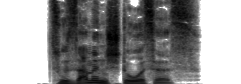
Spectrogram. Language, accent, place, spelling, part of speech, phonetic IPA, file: German, Germany, Berlin, Zusammenstoßes, noun, [t͡suˈzamənˌʃtoːsəs], De-Zusammenstoßes.ogg
- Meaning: genitive singular of Zusammenstoß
